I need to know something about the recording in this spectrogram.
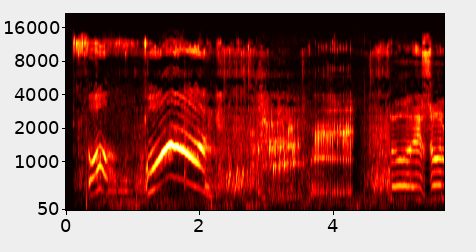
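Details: A man burping: several loud, voiced, drawn-out belches with rising and falling pitch, typical of deliberate burping.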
